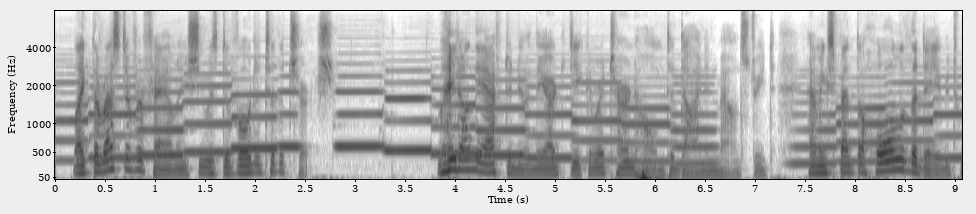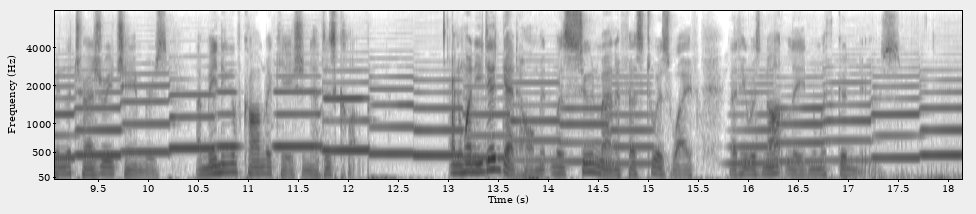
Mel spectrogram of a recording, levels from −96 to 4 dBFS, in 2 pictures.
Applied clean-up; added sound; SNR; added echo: none; Wind instrument, woodwind instrument; 1 dB; none.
